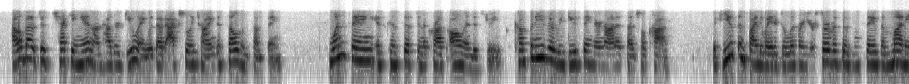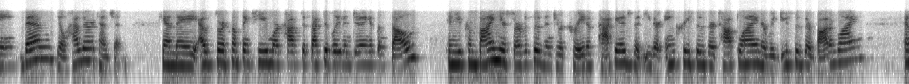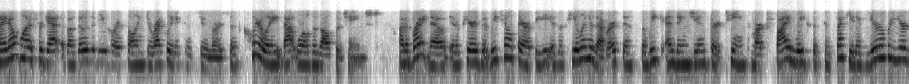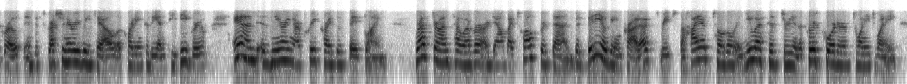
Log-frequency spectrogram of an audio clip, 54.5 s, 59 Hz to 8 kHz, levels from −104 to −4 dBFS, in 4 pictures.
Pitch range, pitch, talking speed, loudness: 180-220 Hz, 195 Hz, 190 wpm, -21 LUFS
